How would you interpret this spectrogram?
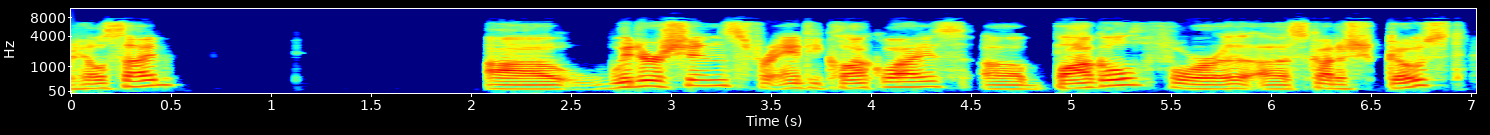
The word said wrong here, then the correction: Bogle: um, so, sorry, did I did I butcher that one? – No, no, Bogle. Oh, yeah, Bogle.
